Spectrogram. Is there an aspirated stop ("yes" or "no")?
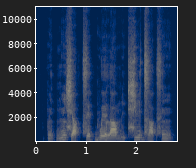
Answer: no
